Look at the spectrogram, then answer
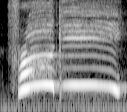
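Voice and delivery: high, drawn-out call of the name. A narrator's reading. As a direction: sing out the name, stretched and high. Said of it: "called Miss Otterbottom".

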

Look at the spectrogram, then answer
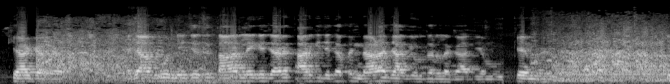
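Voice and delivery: ordinary talk

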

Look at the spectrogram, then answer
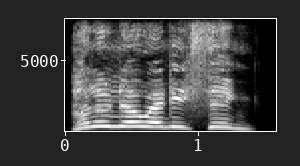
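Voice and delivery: high, loud, panicked denial; frightened exclamation. A narrator's reading. Prisoner denying everything to his captors, high frightened cry. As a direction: blurt it out in terror, pitched high. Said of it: "the man exclaimed".

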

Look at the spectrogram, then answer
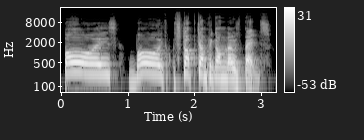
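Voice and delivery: high, loud call upstairs. Acted. Mum calls up to her boys, loud high call. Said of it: "She called up".

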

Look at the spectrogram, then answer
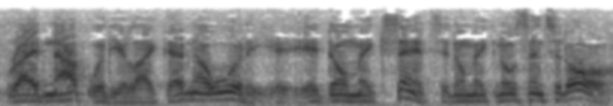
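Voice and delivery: talking himself into a fury; rising agitation. Acted. Jealous husband arguing with his wife, building anger.

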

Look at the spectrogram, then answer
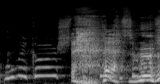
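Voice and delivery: put-on high, squeaky grateful old lady. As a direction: play a sweet old lady thanking you. Old customer thanking, high voice.

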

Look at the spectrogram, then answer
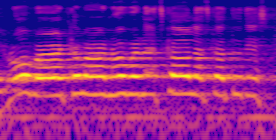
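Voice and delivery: high, loud excited call to a dog; acted over-eager owner; exciting owner hype. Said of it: "sounds and feels funny and fun and exciting".

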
